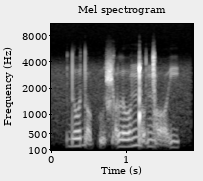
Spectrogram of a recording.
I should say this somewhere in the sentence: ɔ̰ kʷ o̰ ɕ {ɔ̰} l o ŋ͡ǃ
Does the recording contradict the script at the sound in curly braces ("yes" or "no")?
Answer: no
